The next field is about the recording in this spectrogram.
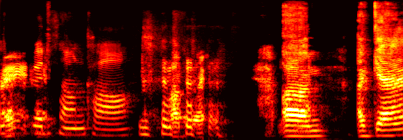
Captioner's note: laughs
